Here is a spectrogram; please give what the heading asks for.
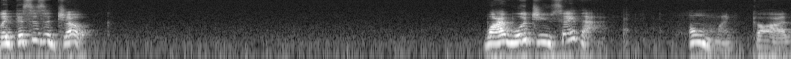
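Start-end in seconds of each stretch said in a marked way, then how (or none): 0.0-6.0 angry, exasperated outburst with raised pitch. Reacting to a story about a man lying to a pregnant woman, getting pissed off. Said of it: "Now I'm getting pissed off".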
